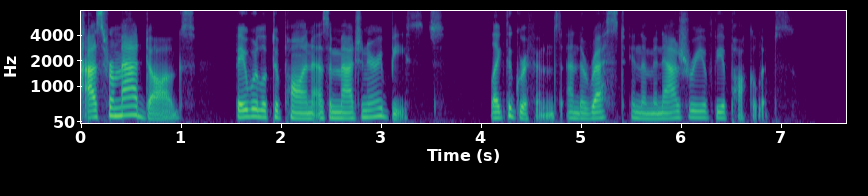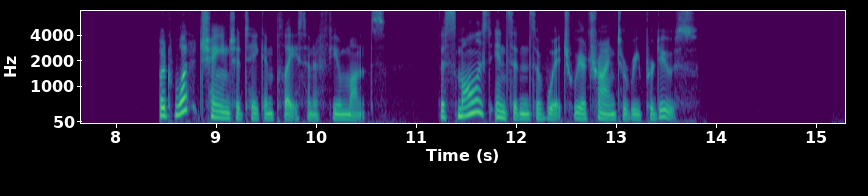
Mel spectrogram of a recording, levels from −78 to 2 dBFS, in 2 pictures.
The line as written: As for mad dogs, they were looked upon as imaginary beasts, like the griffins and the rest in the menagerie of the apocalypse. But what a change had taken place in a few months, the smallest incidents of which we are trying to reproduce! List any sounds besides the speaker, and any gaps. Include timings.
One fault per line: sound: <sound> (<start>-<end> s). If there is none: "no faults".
no faults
